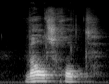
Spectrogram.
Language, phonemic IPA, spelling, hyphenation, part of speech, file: Dutch, /ˈʋɑl.sxɔt/, walschot, wal‧schot, noun, Nl-walschot.ogg
- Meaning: spermaceti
